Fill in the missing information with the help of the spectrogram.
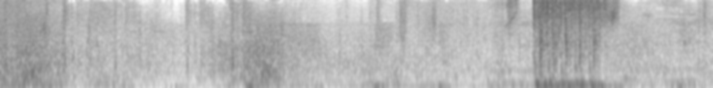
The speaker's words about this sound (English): Need to back up. That's a hand cannon. Nope. Not engage that hand cannon.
